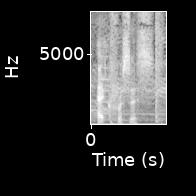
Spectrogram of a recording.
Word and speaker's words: Ekphrasis: It's called Ekphrasis. That's how you pronounce the word Ekphrasis.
